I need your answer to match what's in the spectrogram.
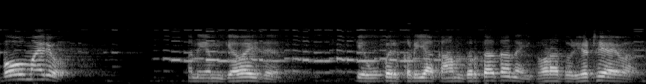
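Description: A high-pitched man delivers a devotional story sermon, speaking animatedly and questioning his listeners. The recording sounds slightly dull, with faint music underneath. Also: moderate pace. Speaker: preacher.

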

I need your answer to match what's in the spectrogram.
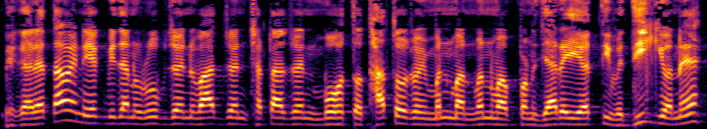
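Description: A man's voice: a little high, brisk. Man telling devotional stories in a sermon. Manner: rural colloquial speech, animated when quoting characters. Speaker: religious storyteller.

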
